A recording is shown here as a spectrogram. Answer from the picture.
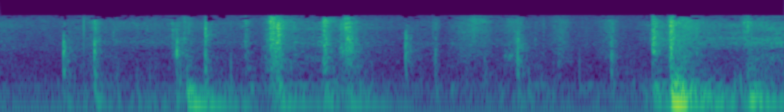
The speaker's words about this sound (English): I know. I'll go in the closet here, and I'll close the door and turn on the light there.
